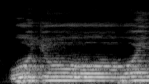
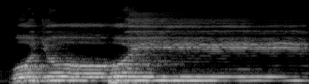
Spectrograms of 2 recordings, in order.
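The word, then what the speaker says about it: وجوه: Kemudian hadirin di ayat kedua di kata wujuh, ketika tanwin menghadapi ya, masukkan ke hidung tanwinnya.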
